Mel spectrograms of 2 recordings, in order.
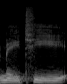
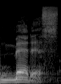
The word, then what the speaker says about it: Métis: i know identify as metis and and when people pronounce i get called medici all the time so that's one of my missions too is to get people to learn how to pronounce metis who are the metis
